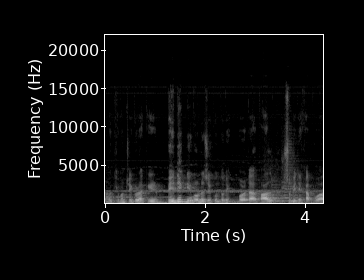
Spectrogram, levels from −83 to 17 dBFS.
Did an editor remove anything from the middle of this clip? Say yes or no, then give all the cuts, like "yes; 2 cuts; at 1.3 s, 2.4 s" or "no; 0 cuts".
no; 0 cuts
